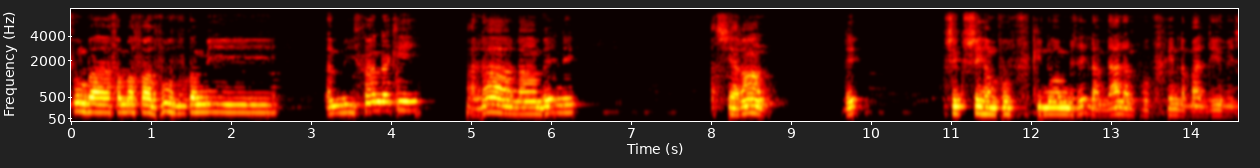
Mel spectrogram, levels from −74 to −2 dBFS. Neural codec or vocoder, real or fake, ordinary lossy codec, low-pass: none; real; none; 7.2 kHz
